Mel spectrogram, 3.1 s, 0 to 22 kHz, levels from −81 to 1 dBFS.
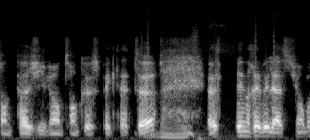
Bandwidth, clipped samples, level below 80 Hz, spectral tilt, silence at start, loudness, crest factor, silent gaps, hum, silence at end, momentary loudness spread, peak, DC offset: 7.2 kHz; under 0.1%; -50 dBFS; -6.5 dB/octave; 0 s; -15 LUFS; 16 dB; none; none; 0 s; 11 LU; 0 dBFS; under 0.1%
